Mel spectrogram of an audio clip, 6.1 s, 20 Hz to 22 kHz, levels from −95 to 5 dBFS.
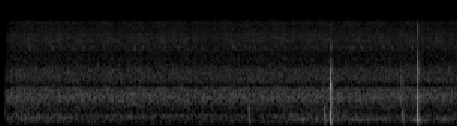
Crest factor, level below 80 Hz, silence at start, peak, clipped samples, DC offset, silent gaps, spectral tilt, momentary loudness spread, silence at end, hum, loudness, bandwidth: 38 dB; under -90 dBFS; 0.05 s; -18 dBFS; under 0.1%; under 0.1%; none; -3 dB/octave; 19 LU; 0 s; none; -55 LUFS; 13 kHz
